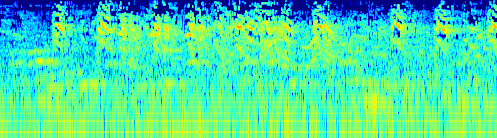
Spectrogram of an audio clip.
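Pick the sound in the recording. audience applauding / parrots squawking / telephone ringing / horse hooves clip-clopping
parrots squawking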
